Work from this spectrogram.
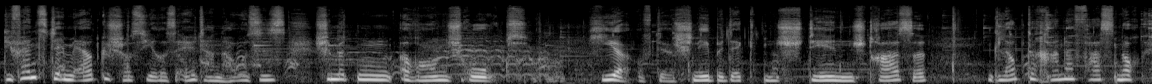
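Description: An actress playing an older, indulgent grandmother telling stories in a children's radio play, with a playful, calm manner. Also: medium pitch, lightly acted. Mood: gentle storytelling. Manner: unhurried, sprinkles English endearments.

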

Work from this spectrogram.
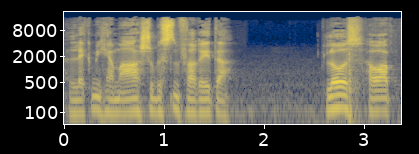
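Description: A man's voice: fairly low pitch, steady tone, moderate pace, a bit bright, natural voice. An actor playing a broke, desperate man in his twenties who talks bluntly and swears, in a naturalistic radio drama. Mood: angry. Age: 20s. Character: broke, desperate young man, hot-tempered and foul-mouthed.

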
